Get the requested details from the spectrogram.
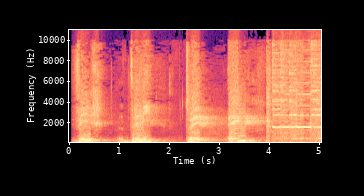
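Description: A bell rings loudly several times.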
